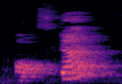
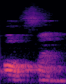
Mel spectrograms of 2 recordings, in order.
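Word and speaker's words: often: ऑफ्टन और ऑफन दोनों तरह से इसे प्रोनाउंस कर सकते हैं।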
